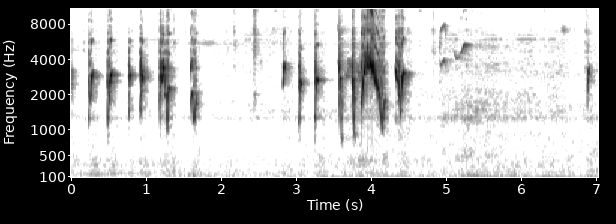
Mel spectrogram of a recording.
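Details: Striated grassbird (cicakoreng) in the 'tembakan' style, used for training and provoking other birds: evenly spaced sharp chirps in quick series, a loud sweeping whistled climax, then quiet.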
